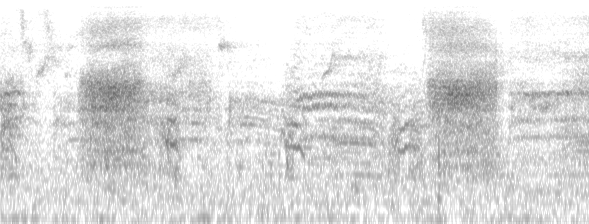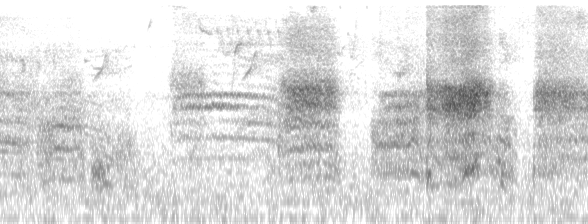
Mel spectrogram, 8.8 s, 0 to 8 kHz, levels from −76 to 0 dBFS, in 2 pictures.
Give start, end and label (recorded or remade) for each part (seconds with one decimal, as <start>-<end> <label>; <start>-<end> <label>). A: 0.0-1.9 remade; 1.9-3.2 recorded; 3.2-5.0 remade; 5.0-7.2 recorded; 7.2-8.8 remade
